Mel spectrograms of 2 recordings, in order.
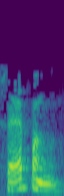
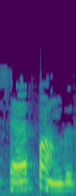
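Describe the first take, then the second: First: The word ends in a nasal with no g. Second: The word ends with an added g sound. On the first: The speaker calls it right. "ਫਿਰ ਬੋਲਣਾ ਹੈ ਸੈਭੰ।" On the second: The speaker calls it wrong. "ਗੱਗਾ ਲਾ ਦਿੰਦੇ ਹਨ, ਸੈਭੰਗ ਕਹਿ ਜਾਂਦੇ ਹਨ। ਇਹ ਤਾਂ ਬਿਲਕੁਲ ਹੀ ਅਸ਼ੁੱਧ ਹੈ।"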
